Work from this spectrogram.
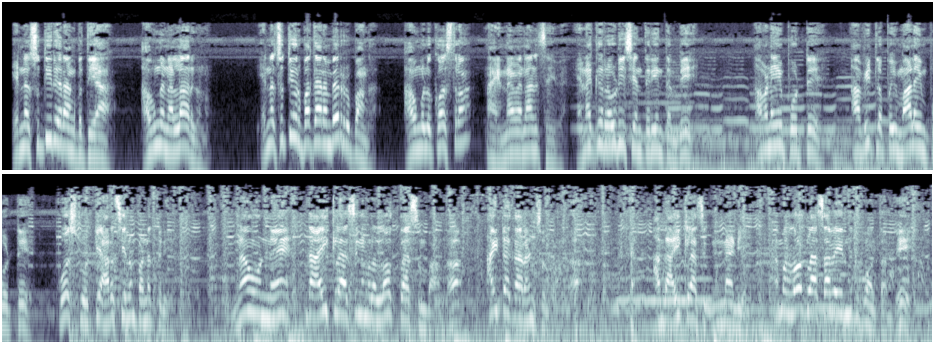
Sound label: rowdy song bgm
